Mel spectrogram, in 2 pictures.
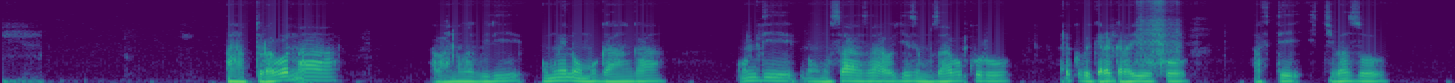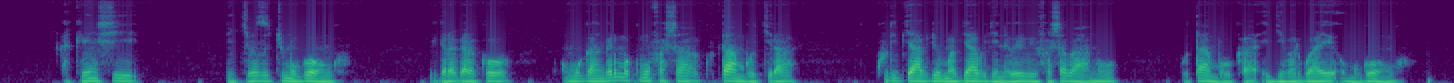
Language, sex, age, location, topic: Kinyarwanda, male, 36-49, Kigali, health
